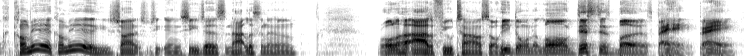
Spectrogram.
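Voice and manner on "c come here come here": high, mock calling-out voice. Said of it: "and then he was like".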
